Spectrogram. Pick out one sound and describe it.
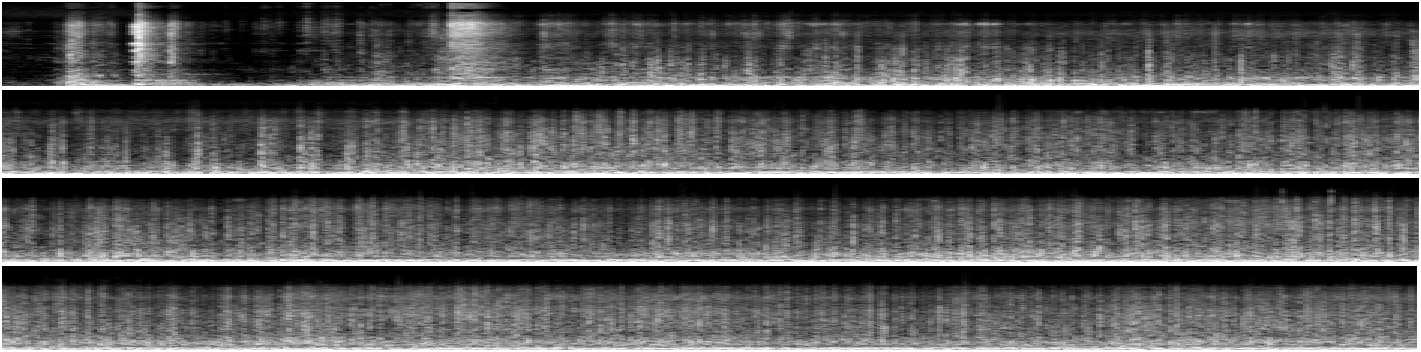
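Wind rushes loudly past the open cockpit.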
